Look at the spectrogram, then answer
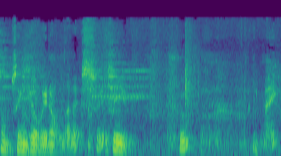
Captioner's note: phone ringing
